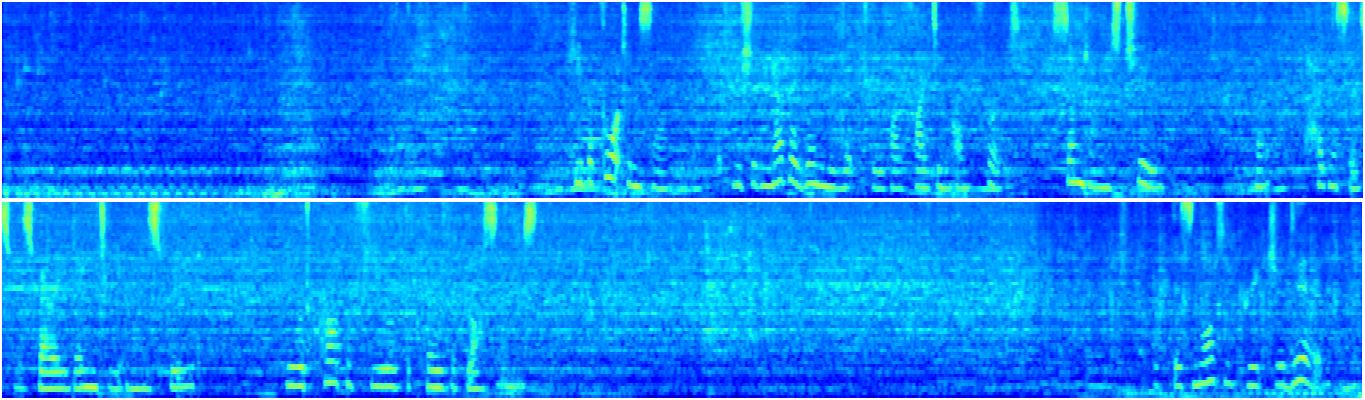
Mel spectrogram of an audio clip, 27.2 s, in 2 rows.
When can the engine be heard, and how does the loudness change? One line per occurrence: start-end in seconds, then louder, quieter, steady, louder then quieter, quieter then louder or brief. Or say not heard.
0.0-27.1 quieter.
